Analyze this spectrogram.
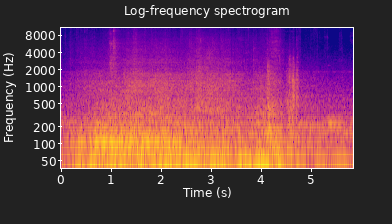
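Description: A heavy mechanical lift rumbles low as it moves down.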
